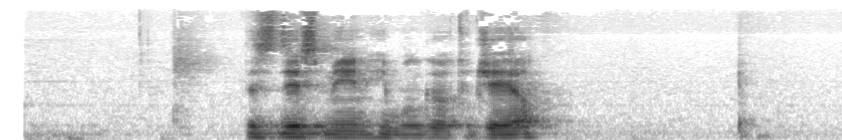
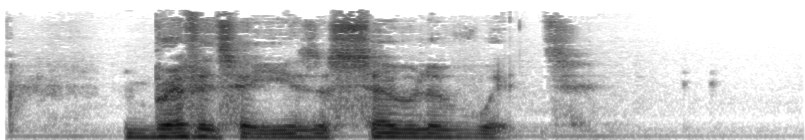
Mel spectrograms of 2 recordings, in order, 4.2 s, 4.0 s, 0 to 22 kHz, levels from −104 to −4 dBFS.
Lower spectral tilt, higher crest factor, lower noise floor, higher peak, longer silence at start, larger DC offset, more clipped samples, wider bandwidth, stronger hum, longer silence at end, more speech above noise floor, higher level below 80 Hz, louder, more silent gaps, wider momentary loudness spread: about the same, -3.5 dB/octave vs -4.5 dB/octave; first, 24 dB vs 18 dB; first, -73 dBFS vs -68 dBFS; second, -8 dBFS vs -2 dBFS; first, 0.9 s vs 0.05 s; neither; neither; about the same, 16.5 kHz vs 16 kHz; neither; first, 1.45 s vs 1.15 s; second, 45 dB vs 50 dB; second, -62 dBFS vs -52 dBFS; second, -28 LUFS vs -17 LUFS; neither; second, 11 LU vs 19 LU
